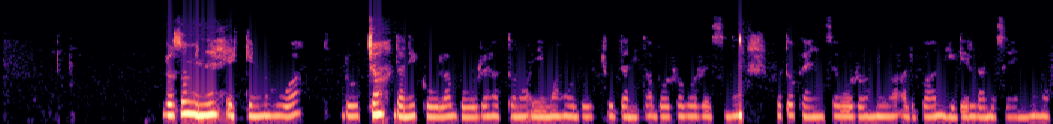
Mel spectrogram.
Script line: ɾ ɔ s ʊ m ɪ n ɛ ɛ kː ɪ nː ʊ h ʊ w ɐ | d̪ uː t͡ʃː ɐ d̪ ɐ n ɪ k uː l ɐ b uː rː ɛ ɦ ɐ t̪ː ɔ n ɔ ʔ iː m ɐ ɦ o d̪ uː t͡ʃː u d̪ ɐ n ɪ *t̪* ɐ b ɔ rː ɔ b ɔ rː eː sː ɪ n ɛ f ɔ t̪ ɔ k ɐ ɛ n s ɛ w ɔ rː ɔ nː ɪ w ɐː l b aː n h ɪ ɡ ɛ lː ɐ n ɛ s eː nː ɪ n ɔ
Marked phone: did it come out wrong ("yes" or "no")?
no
